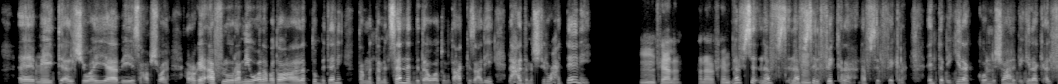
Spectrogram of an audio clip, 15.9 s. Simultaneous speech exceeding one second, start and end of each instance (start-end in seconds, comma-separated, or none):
none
